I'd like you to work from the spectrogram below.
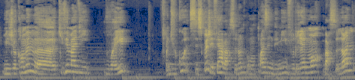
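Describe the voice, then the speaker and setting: Doing her makeup on camera, this young Ivorian beauty vlogger rambles through a casual get-ready-with-me chat, laughing frequently. Her medium-pitched voice sounds bright and forceful, and the room gives it a roomy sound.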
